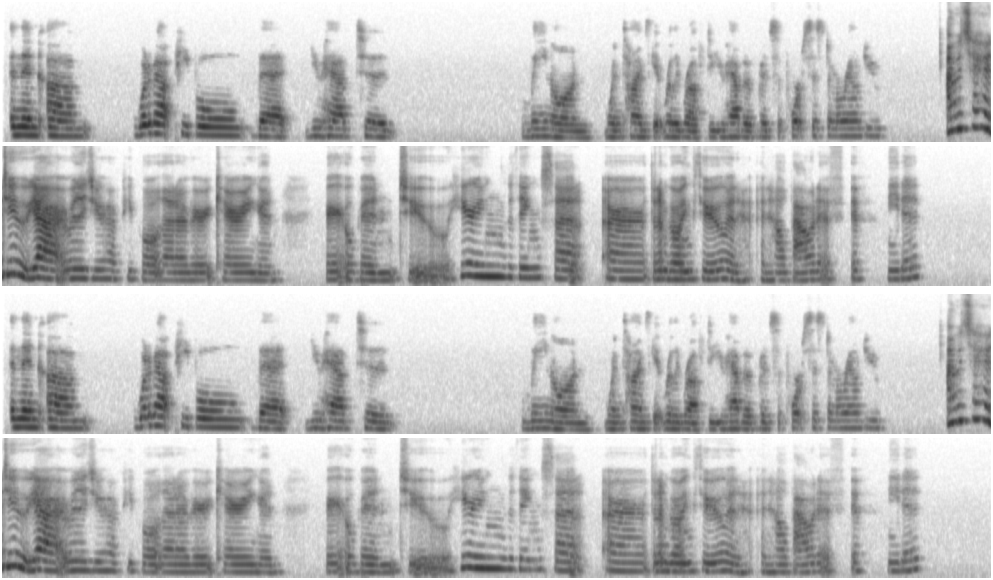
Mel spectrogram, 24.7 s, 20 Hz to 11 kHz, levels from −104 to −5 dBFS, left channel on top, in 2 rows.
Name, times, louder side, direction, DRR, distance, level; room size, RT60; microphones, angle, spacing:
voice 1, 0.1-1.1 1.6-3.5 3.8-4.9 6.5-11.0 19.4-19.5, left 2 dB, 10° left, 0.8 m, -35 dB
voice 2, 11.8-15.8 16.4-19.6 19.9-23.1 23.4-23.8, left 3 dB, 50° left, 0.5 m, -34 dB
2.3 x 2.3 x 2.7 m
head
